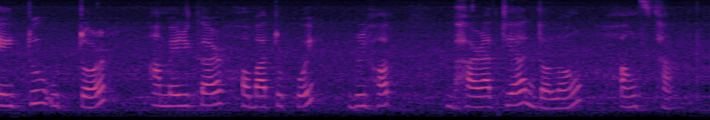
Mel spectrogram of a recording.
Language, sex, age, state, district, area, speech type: Assamese, female, 18-30, Assam, Jorhat, urban, read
